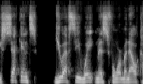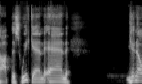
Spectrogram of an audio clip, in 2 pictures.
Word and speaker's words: Manel Kape: Manel Kape, like Manel like Kape. A cap almost, but Manel Kape.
